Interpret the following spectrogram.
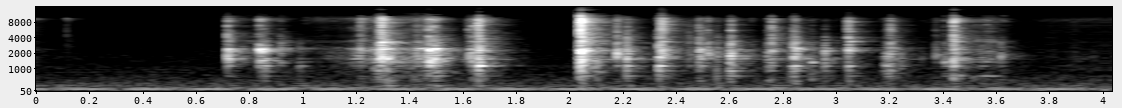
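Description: Small metal clicks and light scraping of a SIG SG 553 rifle's bolt and carrier being fitted and slid into the rear of the receiver. A short cluster of clicks comes about a second in, then a longer run of quick clicks.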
